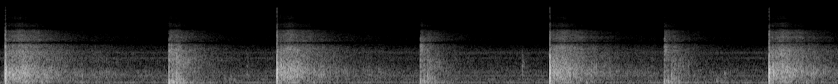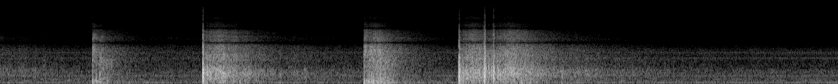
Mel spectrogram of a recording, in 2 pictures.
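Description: Aerial fireworks bursting in a rapid series: about a dozen sharp booms, roughly one every second or so, each trailing off in a fading echo, with two bursts close together near the end.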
